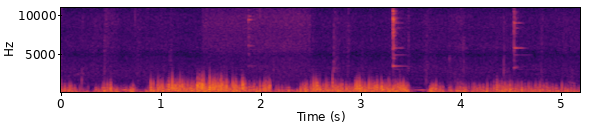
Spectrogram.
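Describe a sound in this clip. Wind buffets and rumbles loudly outdoors.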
